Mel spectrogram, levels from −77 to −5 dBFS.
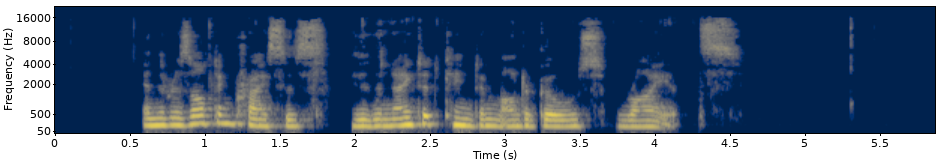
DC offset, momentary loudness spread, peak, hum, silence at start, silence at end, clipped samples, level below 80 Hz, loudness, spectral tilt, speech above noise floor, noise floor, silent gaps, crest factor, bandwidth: under 0.1%; 7 LU; -6 dBFS; none; 0.6 s; 1.3 s; under 0.1%; -58 dBFS; -22 LUFS; -5.5 dB/octave; 60 dB; -81 dBFS; none; 18 dB; 16.5 kHz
